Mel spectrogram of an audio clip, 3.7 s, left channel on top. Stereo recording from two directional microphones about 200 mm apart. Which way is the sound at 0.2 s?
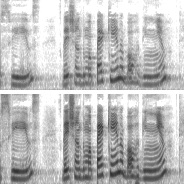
50° right (ahead or behind).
